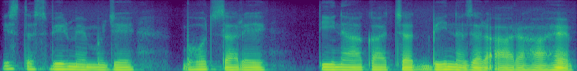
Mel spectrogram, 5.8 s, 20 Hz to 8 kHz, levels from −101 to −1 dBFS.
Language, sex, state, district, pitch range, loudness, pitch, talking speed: Hindi, male, Arunachal Pradesh, Lower Dibang Valley, 95-105 Hz, -19 LUFS, 95 Hz, 145 wpm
